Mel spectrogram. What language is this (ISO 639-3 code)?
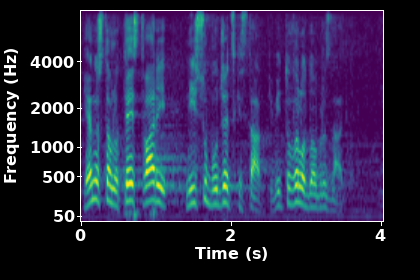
srp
